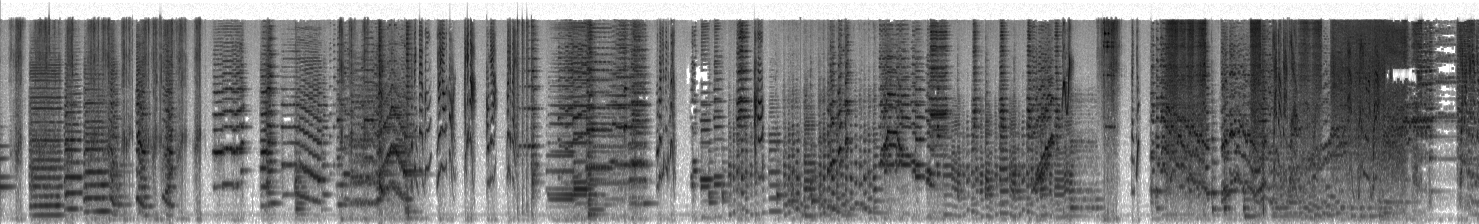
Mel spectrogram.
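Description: Classic cartoon soundtrack music, stop-start, with quick runs and sliding notes broken by sudden hits. It gets denser and noisier a few seconds before the end.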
